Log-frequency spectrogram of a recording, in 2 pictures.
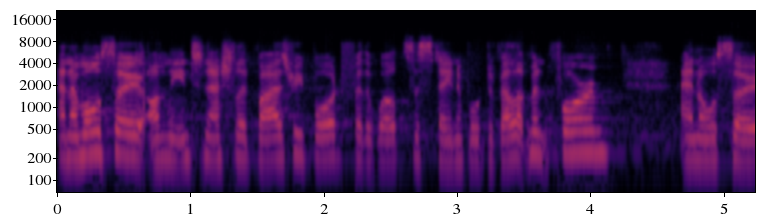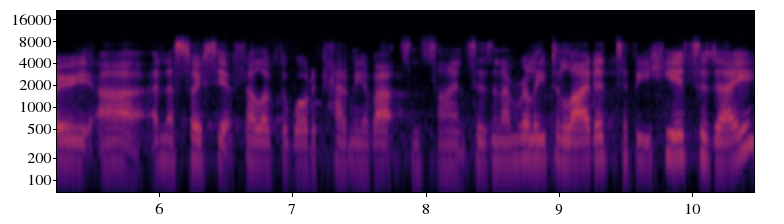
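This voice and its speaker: Talking at a very fast pace, a woman with an Australian accent holds a medium pitch and fairly even intonation. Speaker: company CEO. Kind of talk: panel introduction. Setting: remote call.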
